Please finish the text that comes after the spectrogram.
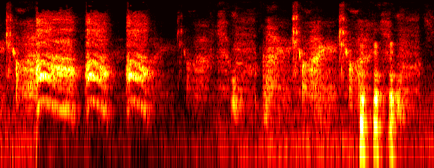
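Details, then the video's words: Pet magpie, a male, talking and imitating human speech in a cheeky mood: raspy, word-like phrases with harsh, harmonic syllables, followed by softer muttering and a few clicking notes. "Pie the talking Magpie Is back In Action!"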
